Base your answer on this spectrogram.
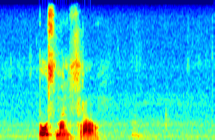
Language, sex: Afrikaans, female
